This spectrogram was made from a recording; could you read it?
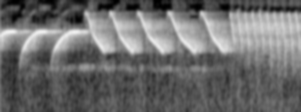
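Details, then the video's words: Singing canary opening with two long rising whistles, then five clear downward-sweeping notes, finishing with a quick buzzy trill. "This Sweet Melody Will Excite Your Singing Canary!"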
